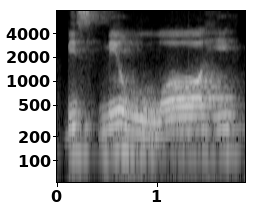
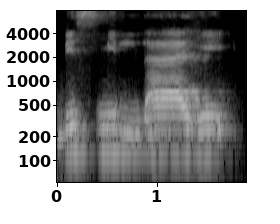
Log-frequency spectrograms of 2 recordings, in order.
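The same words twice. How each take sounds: First: The 'l' in Allah sounds heavy and dark. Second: The 'l' in Allah sounds light and thin. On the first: The speaker calls it wrong. "jangan bismillahi" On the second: The speaker calls it right. "Lafaz Allah dibaca tipis atau tarkik ya"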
